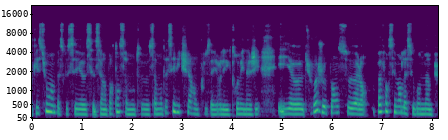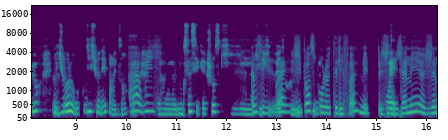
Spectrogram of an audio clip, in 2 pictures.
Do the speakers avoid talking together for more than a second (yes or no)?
no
